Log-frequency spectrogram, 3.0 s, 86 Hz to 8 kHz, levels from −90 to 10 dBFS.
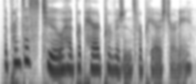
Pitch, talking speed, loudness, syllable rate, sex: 210 Hz, 185 wpm, -17 LUFS, 5.5 syllables/s, female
